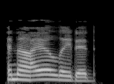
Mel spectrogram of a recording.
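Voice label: "annihilated", British English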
